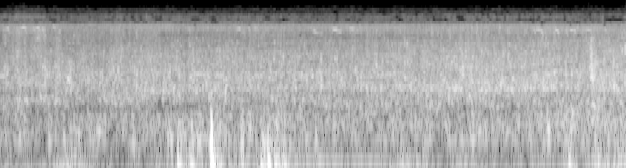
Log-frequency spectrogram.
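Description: Irrigation water flows steadily into an eggplant field, a continuous broadband rush and trickle with a couple of brief soft knocks, moderately close and heard alone without speech.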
